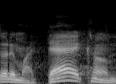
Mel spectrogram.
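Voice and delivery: ordinary delivery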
